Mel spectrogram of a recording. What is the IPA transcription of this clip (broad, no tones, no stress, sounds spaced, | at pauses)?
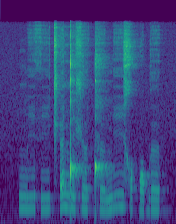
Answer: ŋ͡m iː h iː t͡ʃʼ ɛ ŋ͡ǃ i ʃ ɘː ǃʰ ɘː ŋ iː x ɔ k͡p ɔ b ɘ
